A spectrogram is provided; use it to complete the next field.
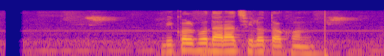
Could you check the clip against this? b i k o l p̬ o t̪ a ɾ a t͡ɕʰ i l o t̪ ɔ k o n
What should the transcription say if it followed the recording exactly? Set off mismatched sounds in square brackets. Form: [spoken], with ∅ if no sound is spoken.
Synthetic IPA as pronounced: b i k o l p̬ o [d̪] a ɾ a t͡ɕʰ i l o t̪ ɔ [kʰ] o n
